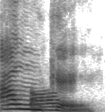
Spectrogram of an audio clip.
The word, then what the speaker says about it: aunque: Uh, how do you pronounce the first word again? Aunque, aunque.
